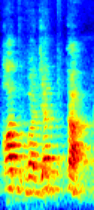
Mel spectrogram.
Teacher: تو دال پڑھنے میں نہیں آئے گی, لکھنے میں آئے گی. ہم جیم کو ڈائریکٹ تا کے ساتھ اٹیچ کر دیں گے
